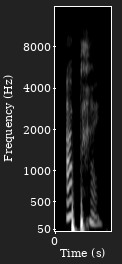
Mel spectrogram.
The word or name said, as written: apres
